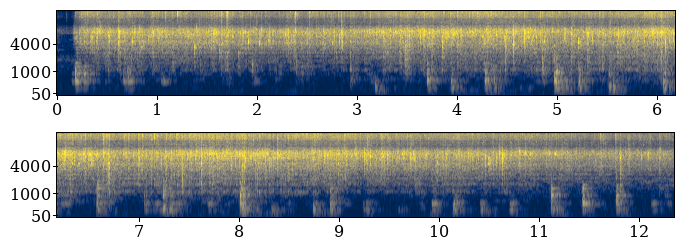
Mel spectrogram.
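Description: Garlic fries in a pan for chicken kaldereta, giving a steady close sizzle under irregular scraping stirs and taps throughout, with no talking.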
